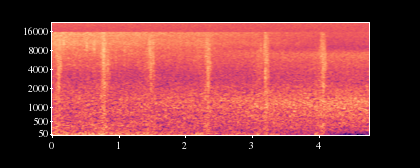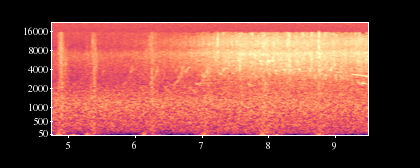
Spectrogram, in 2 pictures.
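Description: Large wings flap in a steady rhythm.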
